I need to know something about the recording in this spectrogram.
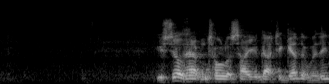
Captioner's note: none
